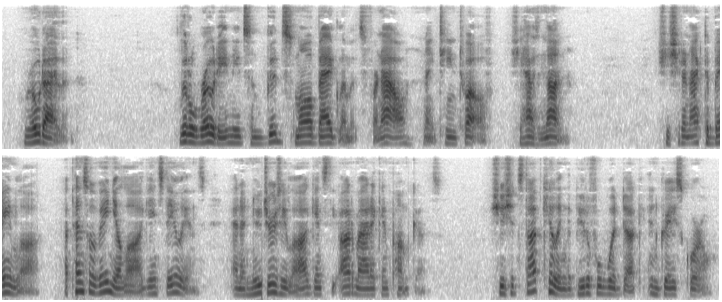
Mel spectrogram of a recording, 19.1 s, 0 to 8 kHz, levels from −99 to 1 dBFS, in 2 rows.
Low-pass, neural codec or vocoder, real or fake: 7.2 kHz; none; real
